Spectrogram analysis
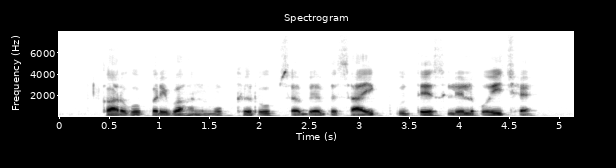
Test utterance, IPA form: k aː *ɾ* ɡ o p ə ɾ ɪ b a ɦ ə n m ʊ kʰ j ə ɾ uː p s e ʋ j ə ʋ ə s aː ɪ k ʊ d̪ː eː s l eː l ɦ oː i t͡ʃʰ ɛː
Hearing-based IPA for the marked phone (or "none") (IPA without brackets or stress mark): ɾ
